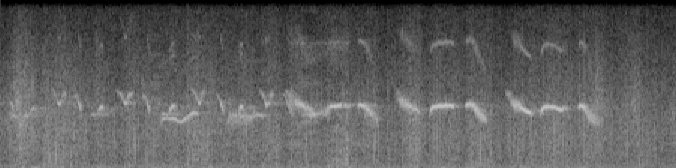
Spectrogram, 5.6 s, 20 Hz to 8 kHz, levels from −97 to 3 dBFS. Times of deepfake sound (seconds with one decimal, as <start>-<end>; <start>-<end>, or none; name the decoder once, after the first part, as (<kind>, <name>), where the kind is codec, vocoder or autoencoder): 2.4-2.9 (codec, DAC)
